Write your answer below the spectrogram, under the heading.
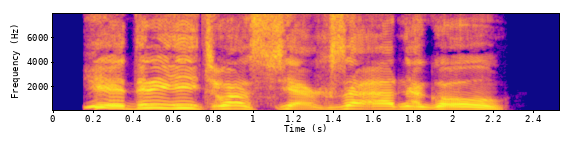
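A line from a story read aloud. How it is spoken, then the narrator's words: Sudden shout. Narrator (Russian): внезапно крикнул Аполлон Генрихович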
